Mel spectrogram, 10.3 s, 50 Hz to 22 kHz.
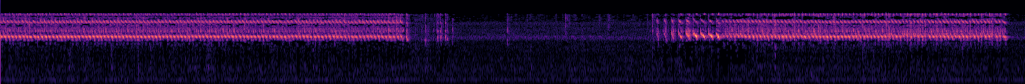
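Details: Male Emma field cricket, kept as a pet with a female, courts her at midnight in early September 2011 in Japan as she turns him down; a steady high trill stops for about two seconds, then resumes with accented pulses.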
